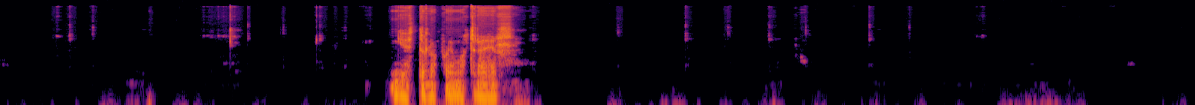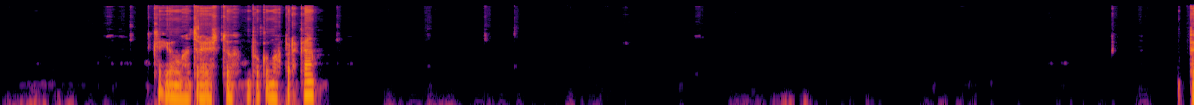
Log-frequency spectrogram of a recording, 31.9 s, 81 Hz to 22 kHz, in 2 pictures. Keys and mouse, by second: 0.8 click, 2.2 alt+click, 4.7 click, 5.5 alt+click, 9.2 click, 10.6 alt+click, 13.1 alt+click, 19.5 click, 20.4 alt+click, 22.6 click, 23.7 alt+click.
